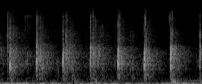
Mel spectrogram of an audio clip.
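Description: A small audience applauding: separate, distinct hand claps, several a second.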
